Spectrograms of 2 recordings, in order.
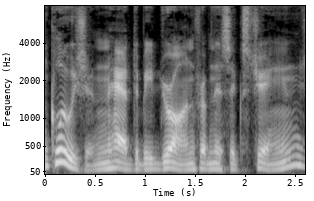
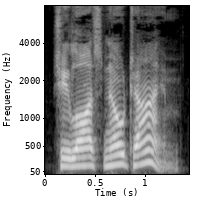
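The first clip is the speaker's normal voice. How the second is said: ordinary talk, nothing marked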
